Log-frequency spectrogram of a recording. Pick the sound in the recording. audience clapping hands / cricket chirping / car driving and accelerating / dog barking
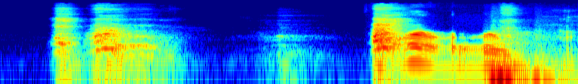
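dog barking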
